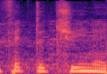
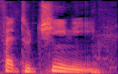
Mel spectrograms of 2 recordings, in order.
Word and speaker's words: fettuccine: mushroom sauce, but the prawn fettuccine is also very nice.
